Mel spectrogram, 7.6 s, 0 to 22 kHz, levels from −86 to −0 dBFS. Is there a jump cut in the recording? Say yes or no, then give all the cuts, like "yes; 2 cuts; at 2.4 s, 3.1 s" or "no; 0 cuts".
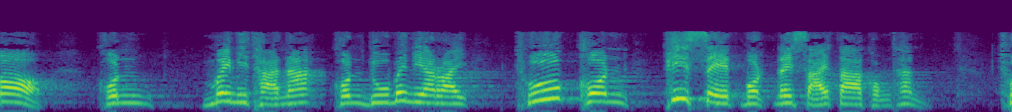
yes; 1 cut; at 2.4 s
